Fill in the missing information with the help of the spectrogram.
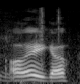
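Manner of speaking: ordinary talk, nothing marked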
